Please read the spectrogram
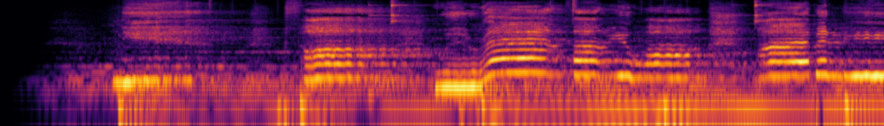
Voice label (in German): Doku, Sprecherin; Stimme von Jennifer Aniston, Kate Winslet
